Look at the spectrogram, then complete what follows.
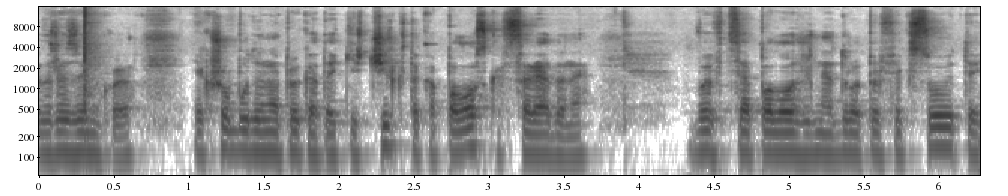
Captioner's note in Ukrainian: сопіння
